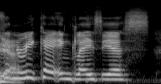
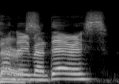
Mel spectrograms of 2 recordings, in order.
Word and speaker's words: Antonio Banderas: He's Enrique Iglesias, Puss in Boots. Enrique Iglesias? You mean Antonio Banderas? Antonio Banderas. I said it wrong.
